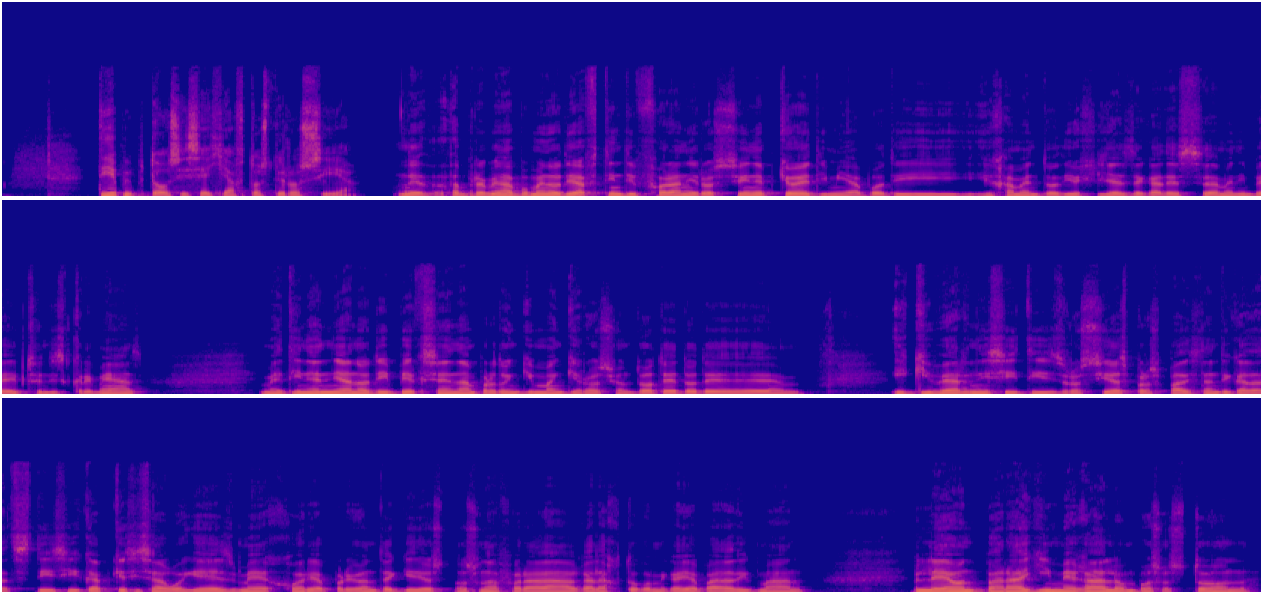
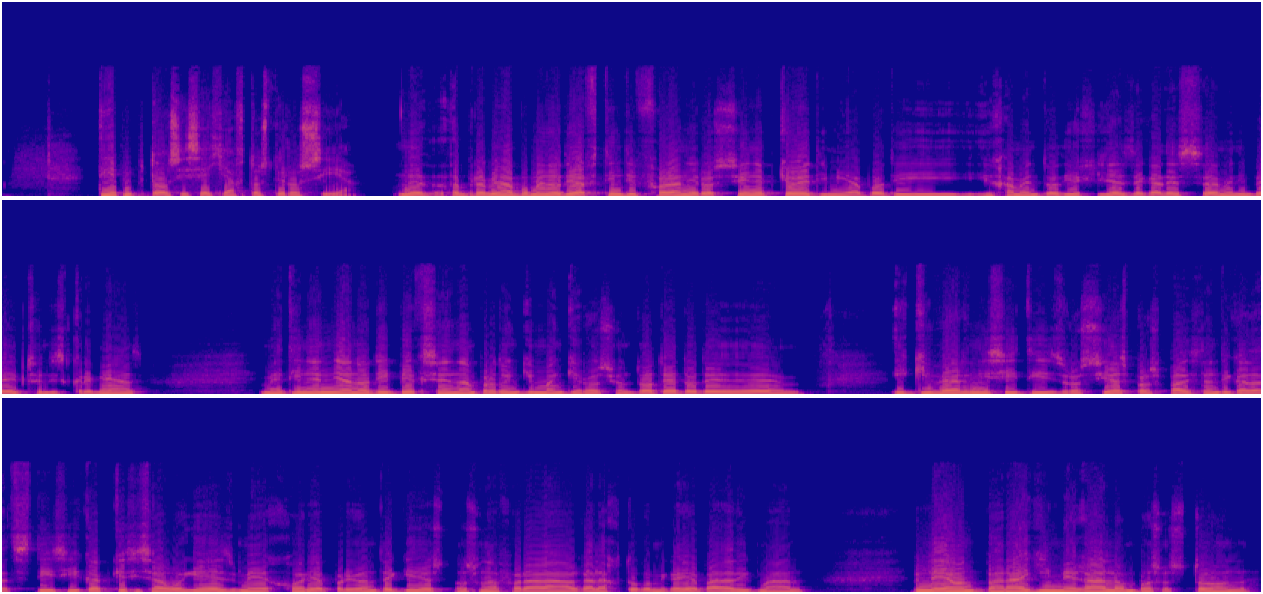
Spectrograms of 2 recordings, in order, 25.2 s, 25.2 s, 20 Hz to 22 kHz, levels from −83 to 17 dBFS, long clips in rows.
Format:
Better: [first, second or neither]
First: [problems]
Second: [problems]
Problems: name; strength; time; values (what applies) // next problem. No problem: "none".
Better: first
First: none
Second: distortion; slight; 10% of the sound clipped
